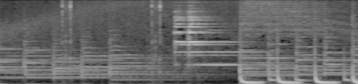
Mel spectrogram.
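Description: Background music: soft melodic notes with a short bright chime a little after two seconds, then a beat with heavy bass drum hits coming in at about three seconds.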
